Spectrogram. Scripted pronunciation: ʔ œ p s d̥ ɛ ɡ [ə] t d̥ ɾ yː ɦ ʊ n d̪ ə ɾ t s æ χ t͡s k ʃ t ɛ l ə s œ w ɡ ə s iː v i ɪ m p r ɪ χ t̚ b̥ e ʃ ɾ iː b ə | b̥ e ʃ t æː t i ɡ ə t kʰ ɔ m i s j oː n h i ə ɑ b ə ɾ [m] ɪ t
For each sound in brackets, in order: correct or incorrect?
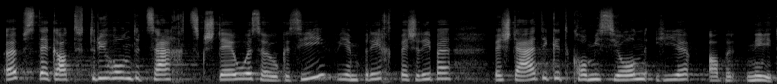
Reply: incorrect: ɑ, incorrect: n

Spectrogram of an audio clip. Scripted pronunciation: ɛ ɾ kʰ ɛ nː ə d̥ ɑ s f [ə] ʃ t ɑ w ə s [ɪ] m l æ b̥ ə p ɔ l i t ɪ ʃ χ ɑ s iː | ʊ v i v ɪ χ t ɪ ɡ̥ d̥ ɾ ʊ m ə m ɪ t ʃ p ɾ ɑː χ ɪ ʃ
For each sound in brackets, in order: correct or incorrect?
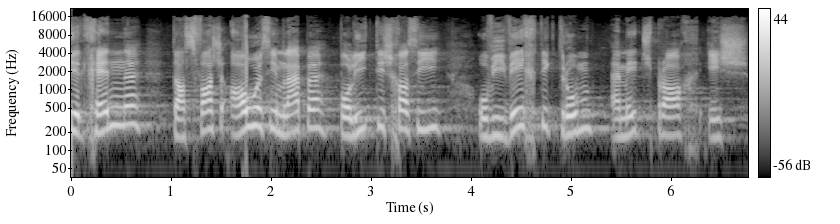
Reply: incorrect: ɑ, correct

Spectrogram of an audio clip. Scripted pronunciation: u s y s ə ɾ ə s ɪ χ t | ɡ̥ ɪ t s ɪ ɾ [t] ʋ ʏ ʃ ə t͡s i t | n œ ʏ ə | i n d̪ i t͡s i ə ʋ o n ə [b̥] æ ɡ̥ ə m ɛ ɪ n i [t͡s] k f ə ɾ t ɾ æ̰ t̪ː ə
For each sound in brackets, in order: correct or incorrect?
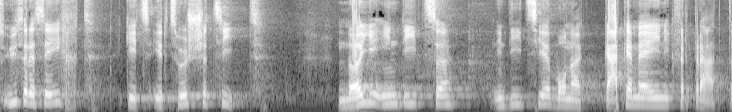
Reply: incorrect: t͡s, incorrect: ɡ̥, incorrect: none

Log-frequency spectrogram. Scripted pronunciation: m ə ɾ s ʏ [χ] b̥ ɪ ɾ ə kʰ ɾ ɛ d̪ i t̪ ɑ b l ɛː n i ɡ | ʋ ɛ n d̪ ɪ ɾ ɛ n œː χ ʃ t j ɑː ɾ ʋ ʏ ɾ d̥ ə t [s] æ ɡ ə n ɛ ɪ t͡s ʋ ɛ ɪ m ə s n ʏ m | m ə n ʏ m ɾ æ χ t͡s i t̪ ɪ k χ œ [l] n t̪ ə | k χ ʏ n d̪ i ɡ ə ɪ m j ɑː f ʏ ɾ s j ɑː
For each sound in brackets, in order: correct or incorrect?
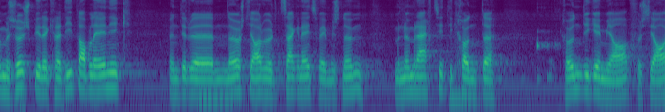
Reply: incorrect: ʃ, correct, incorrect: none

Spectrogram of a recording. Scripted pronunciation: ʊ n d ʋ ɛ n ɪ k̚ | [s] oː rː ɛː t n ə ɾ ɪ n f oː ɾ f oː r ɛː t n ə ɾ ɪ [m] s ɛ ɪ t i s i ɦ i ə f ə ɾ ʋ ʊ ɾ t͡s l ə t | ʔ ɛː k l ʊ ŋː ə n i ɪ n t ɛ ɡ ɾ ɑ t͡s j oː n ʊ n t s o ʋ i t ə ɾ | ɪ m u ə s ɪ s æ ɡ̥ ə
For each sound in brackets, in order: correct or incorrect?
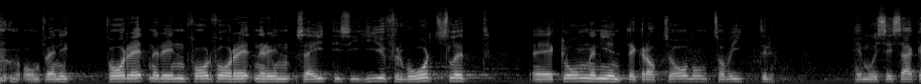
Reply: incorrect: f, incorrect: n

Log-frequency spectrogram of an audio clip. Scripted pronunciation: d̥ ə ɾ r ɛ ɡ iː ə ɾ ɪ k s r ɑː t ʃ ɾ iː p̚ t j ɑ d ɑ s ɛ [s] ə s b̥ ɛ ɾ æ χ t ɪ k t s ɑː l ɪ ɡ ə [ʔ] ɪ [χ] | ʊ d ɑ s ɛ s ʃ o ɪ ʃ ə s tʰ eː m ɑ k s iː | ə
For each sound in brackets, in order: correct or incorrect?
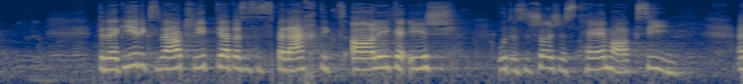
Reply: correct, correct, incorrect: ʃ

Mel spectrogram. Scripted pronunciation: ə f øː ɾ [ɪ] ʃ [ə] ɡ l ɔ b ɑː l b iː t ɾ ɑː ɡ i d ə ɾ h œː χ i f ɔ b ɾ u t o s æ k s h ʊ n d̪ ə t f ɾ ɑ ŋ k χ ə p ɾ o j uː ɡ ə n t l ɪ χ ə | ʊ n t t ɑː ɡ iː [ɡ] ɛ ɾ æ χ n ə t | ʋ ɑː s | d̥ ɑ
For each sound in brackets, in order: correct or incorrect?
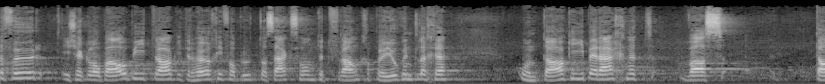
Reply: correct, correct, incorrect: b

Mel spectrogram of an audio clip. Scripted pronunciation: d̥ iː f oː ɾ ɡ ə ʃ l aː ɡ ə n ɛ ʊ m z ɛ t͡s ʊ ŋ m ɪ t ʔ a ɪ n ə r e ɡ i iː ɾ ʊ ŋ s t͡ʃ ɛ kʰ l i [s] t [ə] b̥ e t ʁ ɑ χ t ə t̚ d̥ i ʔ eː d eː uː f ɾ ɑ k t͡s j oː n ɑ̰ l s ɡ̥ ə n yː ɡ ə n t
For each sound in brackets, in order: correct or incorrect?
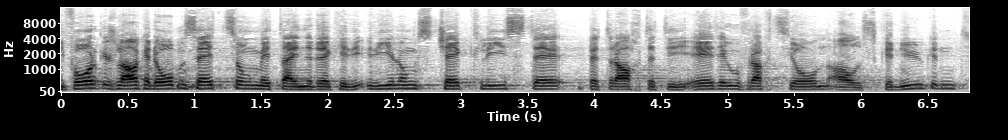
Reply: correct, correct

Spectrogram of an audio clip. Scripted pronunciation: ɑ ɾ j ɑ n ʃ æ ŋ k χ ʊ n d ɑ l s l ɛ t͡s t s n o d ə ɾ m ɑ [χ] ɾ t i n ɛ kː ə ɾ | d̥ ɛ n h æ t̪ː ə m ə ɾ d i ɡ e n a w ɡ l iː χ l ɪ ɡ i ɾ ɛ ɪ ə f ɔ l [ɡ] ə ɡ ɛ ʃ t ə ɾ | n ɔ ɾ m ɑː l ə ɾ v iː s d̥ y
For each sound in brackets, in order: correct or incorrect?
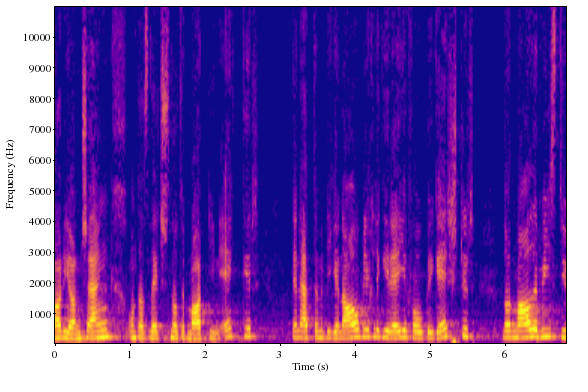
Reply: incorrect: none, correct

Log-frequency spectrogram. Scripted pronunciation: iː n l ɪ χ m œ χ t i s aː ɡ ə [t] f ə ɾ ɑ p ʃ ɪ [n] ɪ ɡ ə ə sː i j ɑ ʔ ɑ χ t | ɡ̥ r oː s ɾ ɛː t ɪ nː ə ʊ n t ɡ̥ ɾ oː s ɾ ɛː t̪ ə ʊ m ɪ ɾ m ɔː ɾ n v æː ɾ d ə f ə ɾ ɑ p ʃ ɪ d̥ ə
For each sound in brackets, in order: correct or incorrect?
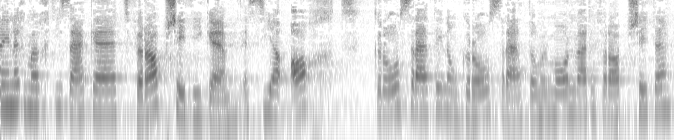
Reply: correct, incorrect: d

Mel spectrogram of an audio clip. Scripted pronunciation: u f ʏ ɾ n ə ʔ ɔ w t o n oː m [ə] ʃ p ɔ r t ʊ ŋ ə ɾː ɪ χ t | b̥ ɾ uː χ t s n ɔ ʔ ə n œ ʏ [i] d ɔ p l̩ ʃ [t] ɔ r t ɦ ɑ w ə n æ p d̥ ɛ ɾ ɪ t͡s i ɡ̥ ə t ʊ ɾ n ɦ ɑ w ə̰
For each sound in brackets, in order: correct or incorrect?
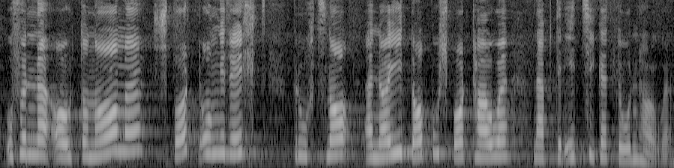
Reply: correct, correct, incorrect: p

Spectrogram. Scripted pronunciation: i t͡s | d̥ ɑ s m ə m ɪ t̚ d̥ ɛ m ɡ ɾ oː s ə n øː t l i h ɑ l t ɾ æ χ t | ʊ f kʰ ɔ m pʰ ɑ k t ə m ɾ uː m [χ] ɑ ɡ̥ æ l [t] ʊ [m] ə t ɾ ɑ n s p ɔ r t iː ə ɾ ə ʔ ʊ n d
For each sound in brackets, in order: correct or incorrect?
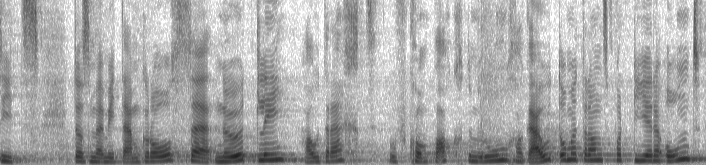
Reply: correct, correct, correct

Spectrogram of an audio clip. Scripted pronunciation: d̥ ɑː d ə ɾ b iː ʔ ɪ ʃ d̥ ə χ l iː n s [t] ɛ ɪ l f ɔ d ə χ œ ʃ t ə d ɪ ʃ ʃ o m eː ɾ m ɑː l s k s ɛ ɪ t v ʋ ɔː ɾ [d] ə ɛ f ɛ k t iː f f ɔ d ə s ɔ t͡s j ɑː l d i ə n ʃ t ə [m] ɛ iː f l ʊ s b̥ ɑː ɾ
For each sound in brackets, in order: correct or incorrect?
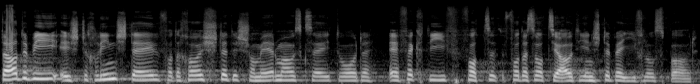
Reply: correct, correct, incorrect: b

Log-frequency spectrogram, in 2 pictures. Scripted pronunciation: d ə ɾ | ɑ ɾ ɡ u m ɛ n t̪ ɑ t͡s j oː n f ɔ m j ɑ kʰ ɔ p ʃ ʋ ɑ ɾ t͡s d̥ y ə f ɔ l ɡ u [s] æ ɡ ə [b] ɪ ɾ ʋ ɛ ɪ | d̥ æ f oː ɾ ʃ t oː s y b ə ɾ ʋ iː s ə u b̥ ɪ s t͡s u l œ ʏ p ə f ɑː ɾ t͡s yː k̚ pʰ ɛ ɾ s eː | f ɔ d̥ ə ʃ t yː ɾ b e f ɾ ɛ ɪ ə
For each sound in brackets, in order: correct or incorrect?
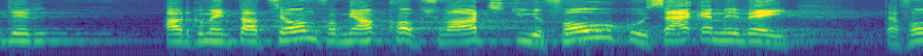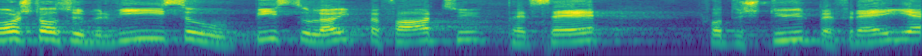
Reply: correct, incorrect: m

